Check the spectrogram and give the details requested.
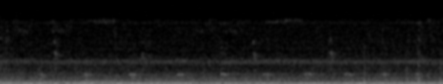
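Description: A bird calling over and over, one short note about every two-thirds of a second at an even pace, over a steady low rumble.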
